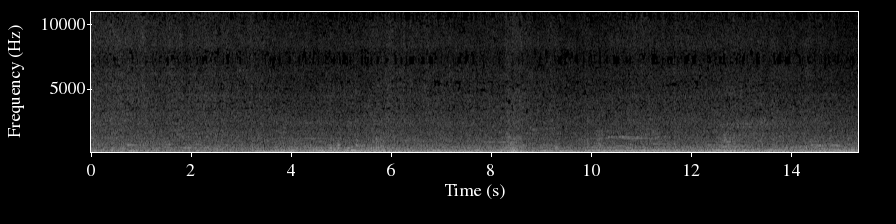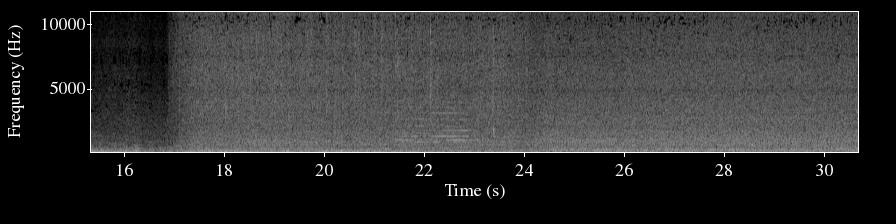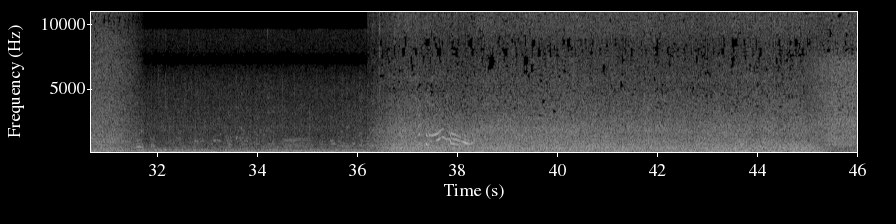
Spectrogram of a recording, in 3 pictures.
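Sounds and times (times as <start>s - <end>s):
floodwater rushing across street: 0.0s - 16.1s, 16.8s - 46.0s.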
